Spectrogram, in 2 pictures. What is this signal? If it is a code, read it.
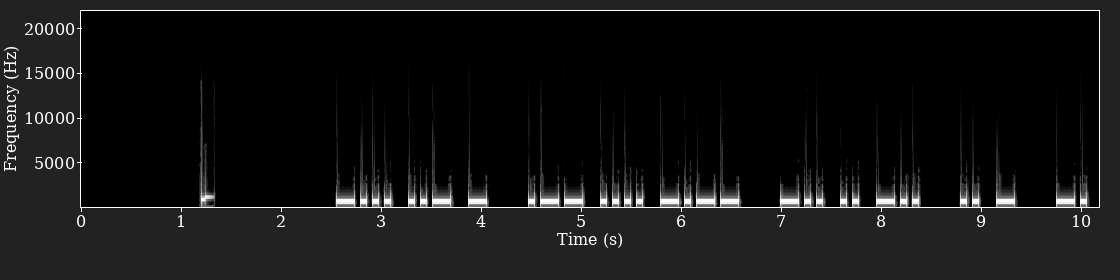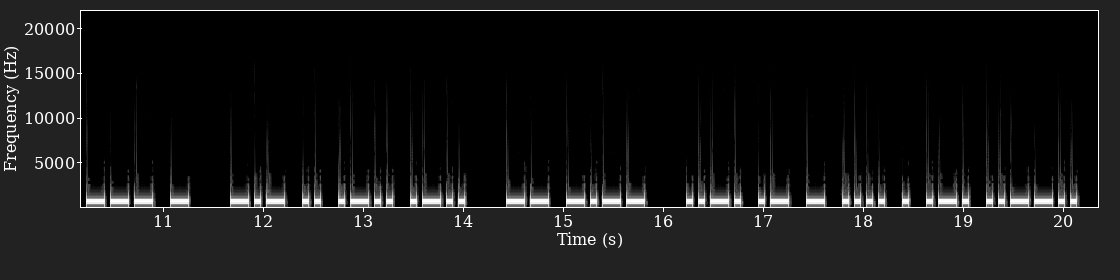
Morse code, heard as a keyed tone, about 20 wpm, 700 Hz. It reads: BUT WHY DID IT NOT KILL MY FATHER?
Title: Sentences from Top 1400 Words 20wpm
